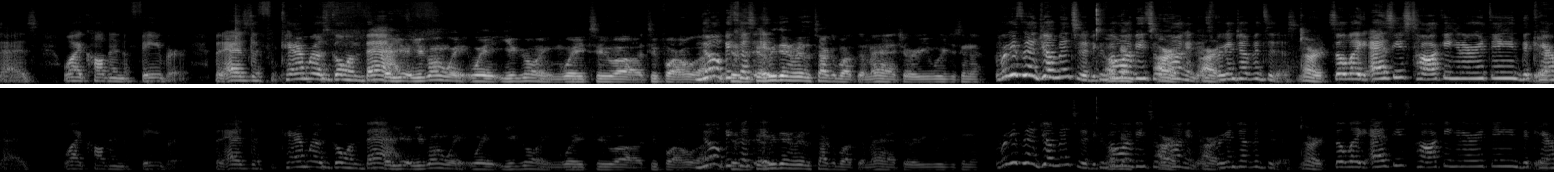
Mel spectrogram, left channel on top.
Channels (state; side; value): quieter; right; 22.9 dB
